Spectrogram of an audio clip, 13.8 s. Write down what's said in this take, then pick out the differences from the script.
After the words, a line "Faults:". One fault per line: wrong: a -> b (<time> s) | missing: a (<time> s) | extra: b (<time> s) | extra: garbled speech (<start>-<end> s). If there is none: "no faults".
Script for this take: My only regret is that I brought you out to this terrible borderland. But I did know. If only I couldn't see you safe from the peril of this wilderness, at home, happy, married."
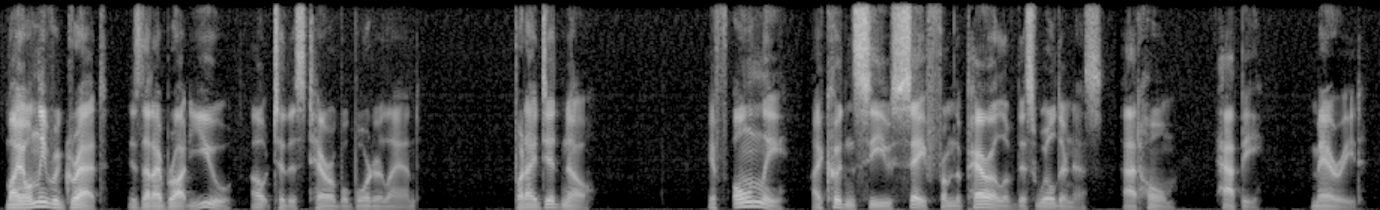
My only regret is that I brought you out to this terrible borderland. But I did know. If only I couldn't see you safe from the peril of this wilderness, at home, happy, married."
Faults:
no faults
